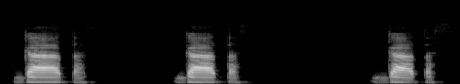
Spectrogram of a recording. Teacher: The stress here falls on the first syllable, making the first a sound longer than the second one.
